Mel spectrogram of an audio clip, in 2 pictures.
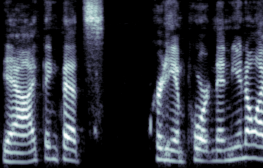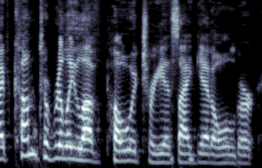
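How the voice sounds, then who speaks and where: A woman's voice: medium pitch, brisk, no room sound. A woman in her sixties hosting a casual interview over a video call from home, musing reflectively with many "you know"s. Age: 60s. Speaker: host. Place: home room. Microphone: video call webcam.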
